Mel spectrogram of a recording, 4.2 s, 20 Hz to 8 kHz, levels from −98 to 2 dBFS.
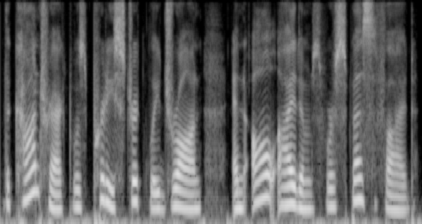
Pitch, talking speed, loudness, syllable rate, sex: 190 Hz, 155 wpm, -19 LUFS, 4.7 syllables/s, female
